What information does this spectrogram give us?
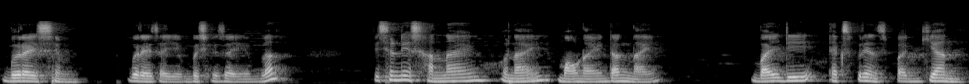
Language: Bodo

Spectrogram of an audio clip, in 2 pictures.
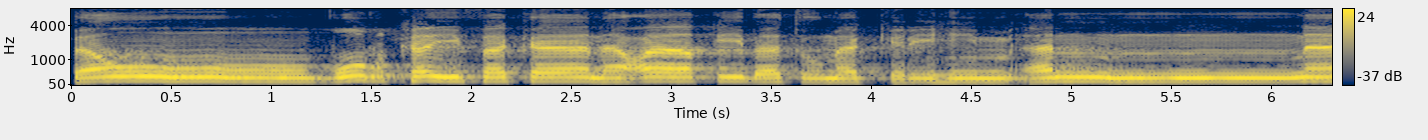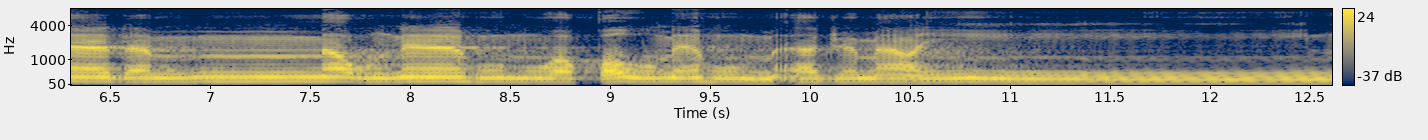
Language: Arabic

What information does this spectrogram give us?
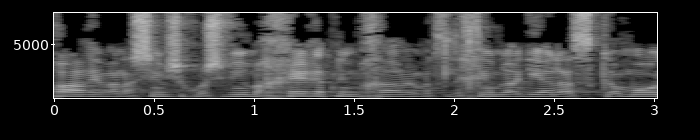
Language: Hebrew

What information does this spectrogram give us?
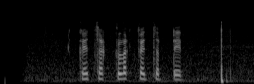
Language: Javanese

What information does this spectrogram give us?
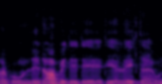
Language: Danish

